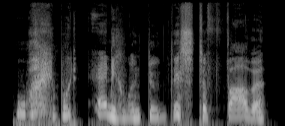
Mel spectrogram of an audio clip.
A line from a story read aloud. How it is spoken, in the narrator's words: sobbed Jean, the Lord's daughter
